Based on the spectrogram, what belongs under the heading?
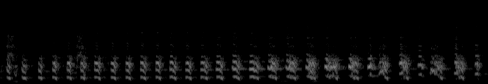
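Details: A female chukar partridge gives a fast run of harsh clucking notes, about four to five per second, steady in pitch, with nothing else clearly heard.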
